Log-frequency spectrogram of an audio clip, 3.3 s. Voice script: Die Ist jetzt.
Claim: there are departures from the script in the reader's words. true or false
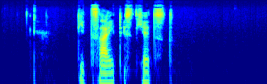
true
